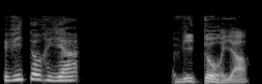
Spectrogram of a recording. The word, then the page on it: vitória: French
